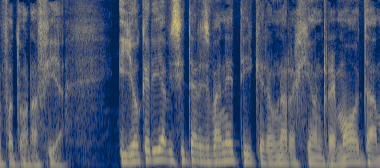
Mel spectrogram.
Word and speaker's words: Svaneti: Lo que más te impresionó del Gran Cáucaso, ¿no?, fue la región de Svaneti. – Así lo has pronunciado, bien, de maravilla.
